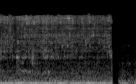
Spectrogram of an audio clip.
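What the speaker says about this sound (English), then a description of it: "Rinse the rice, and then I put it in here, and I have to add 19 ounces of water." A steady stream of water pours into a rice cooker pot holding rinsed rice, a continuous rushing splash that cuts off abruptly near the end.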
